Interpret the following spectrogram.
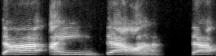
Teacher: ऐन की आवाज हलक में आनी चाहिए।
